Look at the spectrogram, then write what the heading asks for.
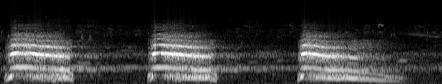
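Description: Chital giving three loud, harsh, bugling calls, each under a second long, spaced about a second and a half apart.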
